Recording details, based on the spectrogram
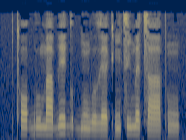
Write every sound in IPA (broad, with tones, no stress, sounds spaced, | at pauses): tʰ ɔ˨ ɡ͡b u˨ m a˨ b e˦ ɡ ʊ˨ ɡ͡b ũ˨ β ʊ˨ ɣ ɛ˨ kʼ ĩ˨ t͡s i˦ m ɛ˦ t͡s aː˨ pʰ ũ˨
